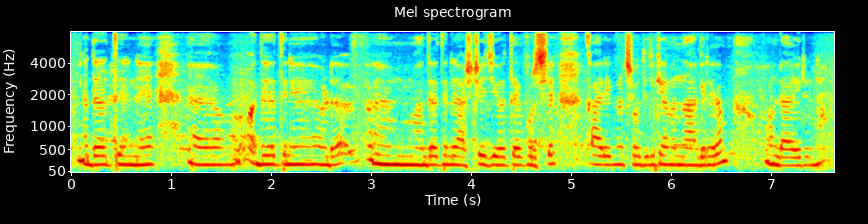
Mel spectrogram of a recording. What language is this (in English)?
Malayalam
